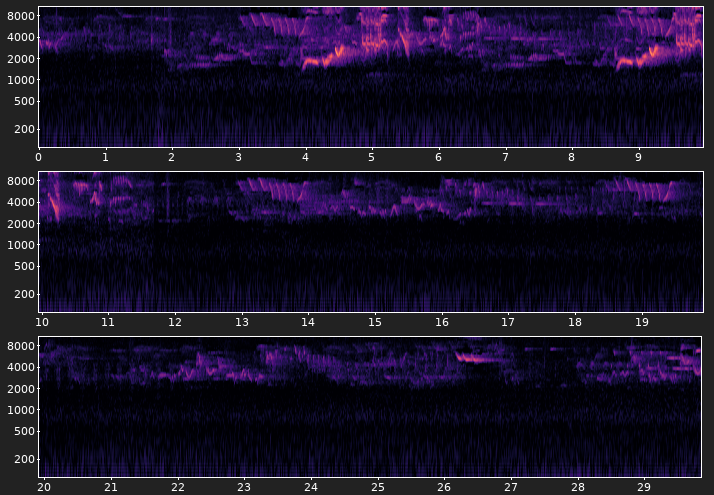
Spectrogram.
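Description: Several birds chirping and singing, with two louder phrases of rising notes about four and nine seconds in. A steady low rumble runs underneath.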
